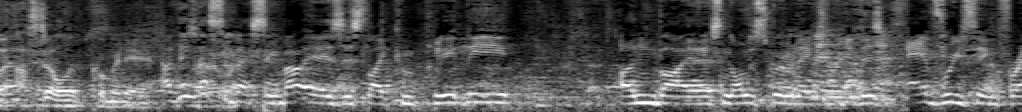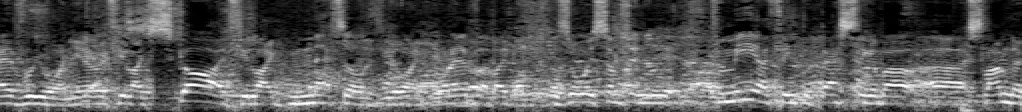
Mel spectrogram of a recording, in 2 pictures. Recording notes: at Slam Dunk Festival - North 2018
